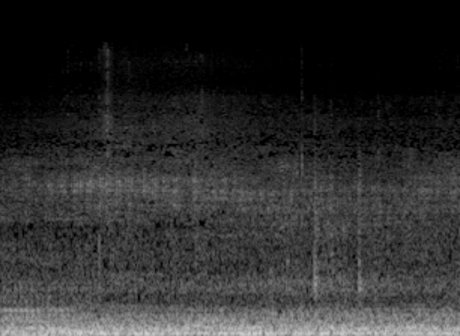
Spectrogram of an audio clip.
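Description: Steady low rumble of a car's engine and tyres on the road, heard from inside the moving car.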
